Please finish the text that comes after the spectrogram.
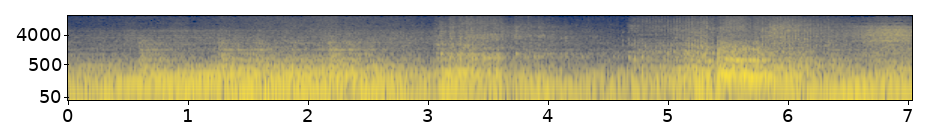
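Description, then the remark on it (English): A lion roars in long, deep, rumbling bursts, loud and gravelly, with a second swelling roar rising in the middle and trailing off in low growls. No one speaks. “Once a lion came to steal a sheep.”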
